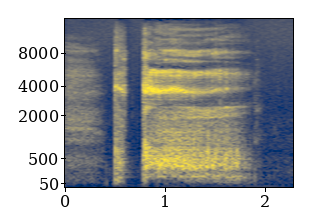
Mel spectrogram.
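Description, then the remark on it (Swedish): A voice imitates an explosion blasting a hole in a weakened wall: a short throaty burst, a brief gap, then a longer rough, roaring blast that holds for about a second before cutting off. Fairly loud, with no speech. “och ett hål sprängs upp i muren.”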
